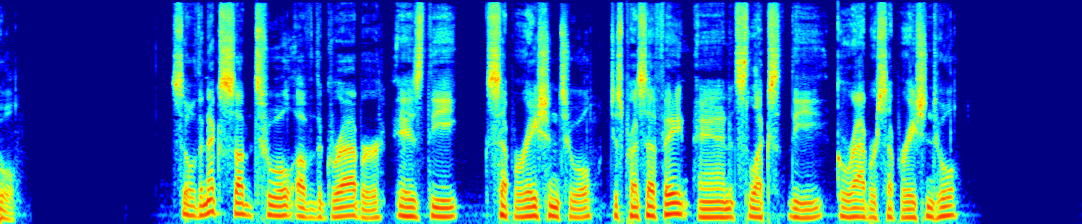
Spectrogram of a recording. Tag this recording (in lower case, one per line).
speech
